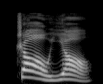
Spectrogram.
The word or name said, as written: 照耀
